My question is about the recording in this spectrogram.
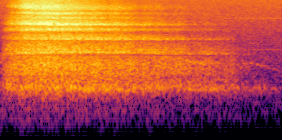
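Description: A deliberate deep breath through the nose and mouth, taken as a calming breathing exercise: one soft, airy hiss that swells and then slowly fades.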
